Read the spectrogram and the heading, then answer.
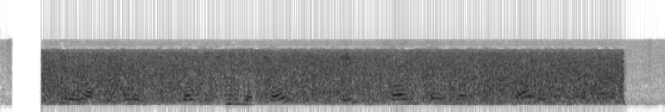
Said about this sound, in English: Okay, that last station is really, really down low in the white noise. I didn't pick you up.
